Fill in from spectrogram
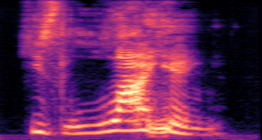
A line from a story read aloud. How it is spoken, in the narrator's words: Jet snarls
